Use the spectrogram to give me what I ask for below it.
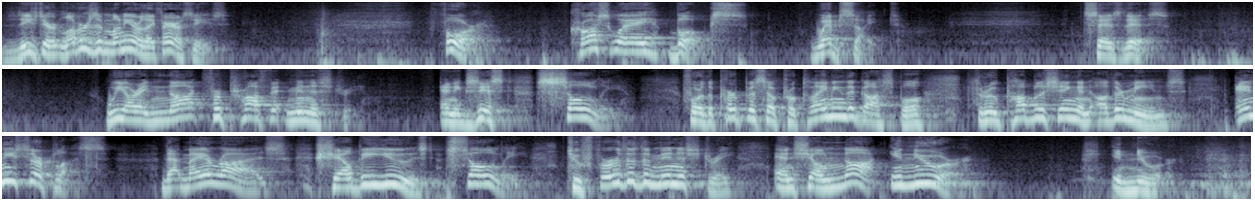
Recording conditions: large echoing room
